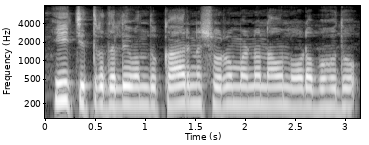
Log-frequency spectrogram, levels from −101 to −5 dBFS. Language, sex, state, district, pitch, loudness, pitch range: Kannada, male, Karnataka, Bangalore, 190 Hz, -15 LUFS, 180-195 Hz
